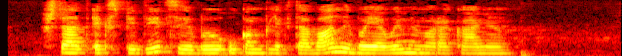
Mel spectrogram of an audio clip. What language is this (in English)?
Belarusian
